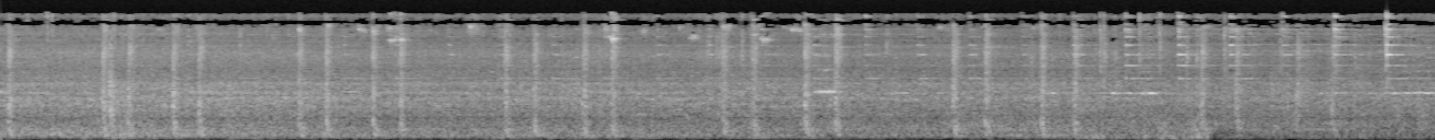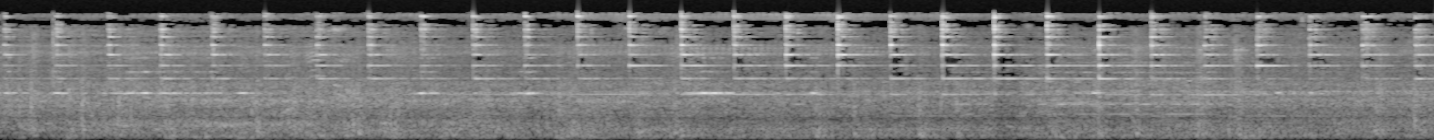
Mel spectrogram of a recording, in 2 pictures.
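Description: Small amusement-park train running along its track, heard from an open carriage: a steady rumble of the wheels with frequent clicks over the rails. Faint short squeals come and go.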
